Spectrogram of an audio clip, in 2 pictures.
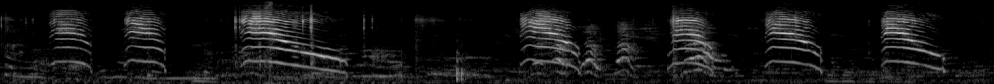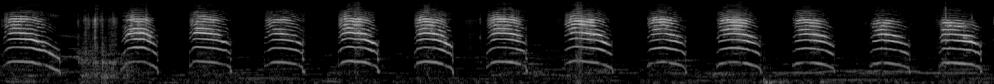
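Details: Black baby kitten calling in a long series of mews, a few drawn-out cries early, then quicker, short, evenly spaced high mews near the end.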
